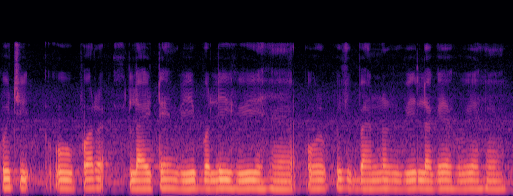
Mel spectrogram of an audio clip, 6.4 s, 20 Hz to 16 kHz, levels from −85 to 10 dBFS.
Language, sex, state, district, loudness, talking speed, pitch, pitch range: Hindi, male, Uttar Pradesh, Shamli, -15 LUFS, 130 wpm, 115 Hz, 115-120 Hz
